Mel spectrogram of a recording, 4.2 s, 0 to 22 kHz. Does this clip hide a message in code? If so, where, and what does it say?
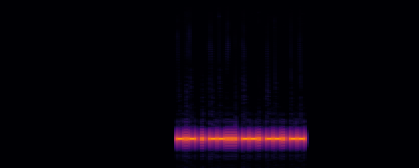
Yes: Morse code from 1.8 to 3.1 s, heard as a keyed tone, about 55 wpm, 700 Hz. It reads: KE7GGM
